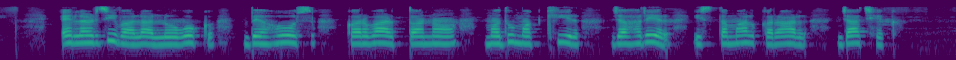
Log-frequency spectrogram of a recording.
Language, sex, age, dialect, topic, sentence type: Magahi, female, 18-24, Northeastern/Surjapuri, agriculture, statement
